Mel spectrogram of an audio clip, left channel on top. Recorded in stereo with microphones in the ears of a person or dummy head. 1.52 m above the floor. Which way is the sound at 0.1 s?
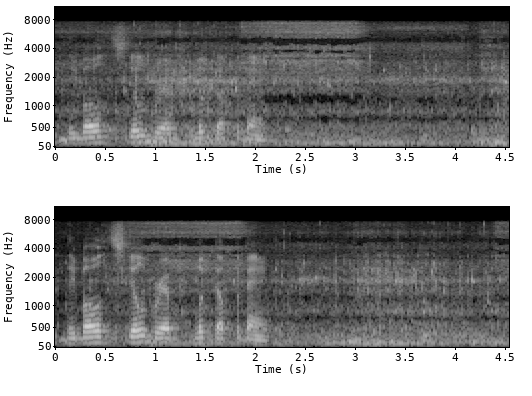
45° right (ahead or behind).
